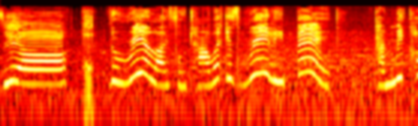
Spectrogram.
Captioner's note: snorts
